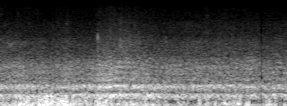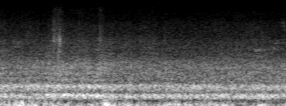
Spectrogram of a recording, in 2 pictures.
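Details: Dense, even droning of a honey bee colony at a hive in the bee yard during spring buildup, with the first sign of a flow. The hum stays low and unbroken, with a few faint clicks over it.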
